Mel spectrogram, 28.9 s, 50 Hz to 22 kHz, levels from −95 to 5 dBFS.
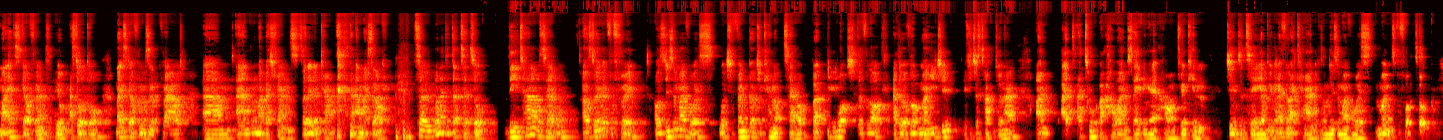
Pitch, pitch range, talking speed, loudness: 95 Hz, 85-115 Hz, 210 wpm, -27 LUFS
